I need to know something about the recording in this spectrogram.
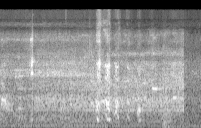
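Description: A video clip playing through a phone speaker: steady background noise with a short burst of speech about two seconds in, the noise cutting off suddenly near the end.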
